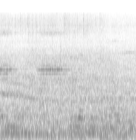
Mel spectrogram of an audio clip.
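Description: Steady background noise of street traffic, with a brief faint high beep about half a second in.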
